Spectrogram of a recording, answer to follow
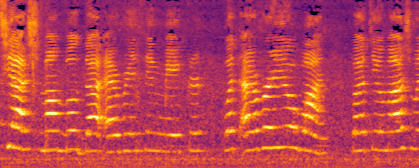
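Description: A young girl singing in a series of phrases with long held notes and short pauses between them.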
